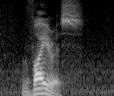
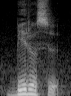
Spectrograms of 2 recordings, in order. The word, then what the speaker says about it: virus: English, virus. Japanese, birusu. Very different.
